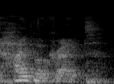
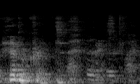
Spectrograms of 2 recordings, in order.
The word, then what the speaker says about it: hypocrite: Then at dinner, Mom said something I didn't like, and I called her a hypocrite. So my family, they laughed at me, and they informed me that it's actually pronounced hypocrite.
